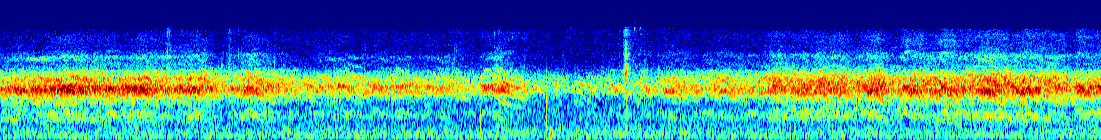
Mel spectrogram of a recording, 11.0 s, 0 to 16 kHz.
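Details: Roughly 100 American crows gathered in a large group in New Jersey in 2011, cawing at once; overlapping rough caws form a steady din, with a few sharper clicks and taps briefly breaking through.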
